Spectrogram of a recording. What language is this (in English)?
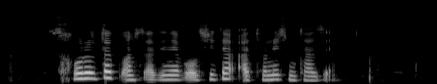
Georgian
